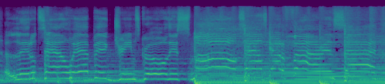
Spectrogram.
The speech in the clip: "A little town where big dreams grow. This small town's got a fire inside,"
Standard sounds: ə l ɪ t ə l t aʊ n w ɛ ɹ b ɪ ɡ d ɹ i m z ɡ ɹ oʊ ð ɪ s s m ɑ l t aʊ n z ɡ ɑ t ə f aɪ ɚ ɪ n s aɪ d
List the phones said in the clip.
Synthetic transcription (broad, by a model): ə l ɪ t l t aʊ n w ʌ ɹ b ɪ ɡ d ɹ i m z ɡ ɹ oʊ ð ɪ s s m ɑ l t aʊ n z ɡ ɑ t ə f aɪ ɚ ɪ n s aɪ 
